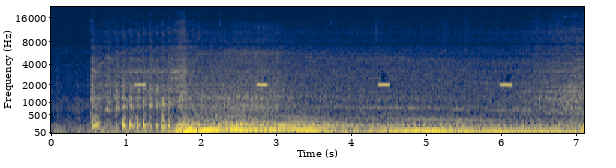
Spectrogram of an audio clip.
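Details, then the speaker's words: Infiniti M35, VQ35DE, after new valve covers, oil cooler seal and a leaking coolant line replaced: short crank, catches cleanly, settles into smooth steady idle with dash chimes about every 1.5 s; check engine light gone. "So I'm about to start it up."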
